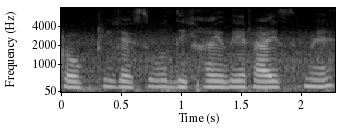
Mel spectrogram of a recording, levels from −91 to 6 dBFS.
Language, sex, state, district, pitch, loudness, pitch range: Hindi, female, Bihar, Purnia, 205 Hz, -28 LUFS, 200-215 Hz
